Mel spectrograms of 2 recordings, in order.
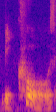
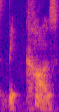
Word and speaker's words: because: Its strong form is because, with a quick and short oh.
